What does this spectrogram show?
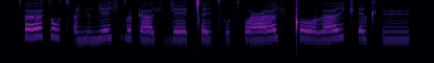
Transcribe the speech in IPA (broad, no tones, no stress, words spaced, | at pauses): t̪ʰœːtou̯t͡sʼœ ɲyɲeːç d̪oʈœːç ɟeːǀei̯t͡sʼu t̪ʰoʕœːç ǃoːlœːi̯ t͡ʃʼelt͡ʃʼyː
